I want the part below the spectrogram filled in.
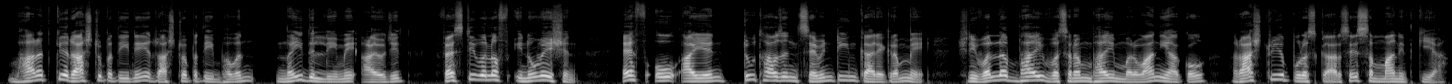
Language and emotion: Hindi, neutral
